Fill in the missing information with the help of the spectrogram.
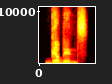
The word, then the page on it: gubbins: Indian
